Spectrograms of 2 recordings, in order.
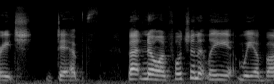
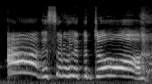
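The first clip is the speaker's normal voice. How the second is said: mock-terrified scream, loud and very high; 10 semitones higher, 8 dB louder than usual. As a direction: shriek it in hammed-up panic. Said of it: "and terrified".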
